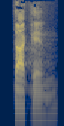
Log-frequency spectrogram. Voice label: "tacent", latin; santillana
